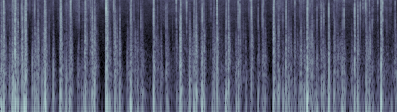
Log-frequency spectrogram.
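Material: Plastic film.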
